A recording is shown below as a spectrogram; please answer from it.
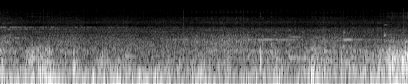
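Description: Yamaha Mio Gravis scooter's small single-cylinder engine running steadily under load up a steep climb, with a low rumble of wind and road noise on the camera microphone.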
